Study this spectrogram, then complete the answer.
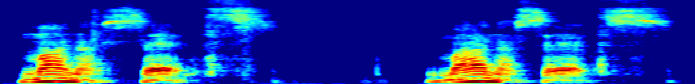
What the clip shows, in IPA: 'ma.na.seːθs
